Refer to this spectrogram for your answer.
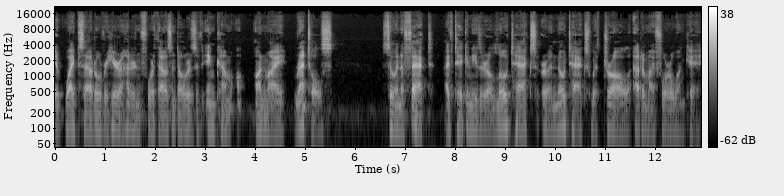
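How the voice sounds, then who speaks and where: Very deep and low, a man's voice has a bright, sharp tone and monotone, flat intonation, with an American accent. He goes at a very slow pace in a very clean recording with a silent background. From Oregon, US Pacific Northwest. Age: 60s. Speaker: real estate investor and realtor. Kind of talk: interview.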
